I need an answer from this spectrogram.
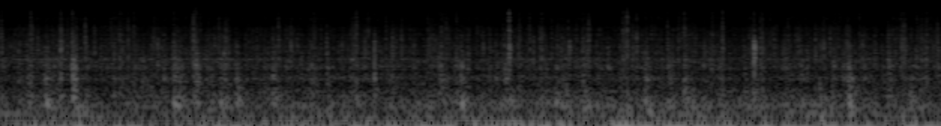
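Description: Steady rain, with many small individual drops tapping at random, over a steady low rumble.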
